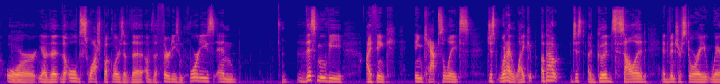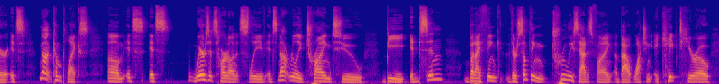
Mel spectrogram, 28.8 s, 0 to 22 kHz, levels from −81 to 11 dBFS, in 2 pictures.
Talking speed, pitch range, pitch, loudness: 130 wpm, 115-145 Hz, 125 Hz, -21 LUFS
